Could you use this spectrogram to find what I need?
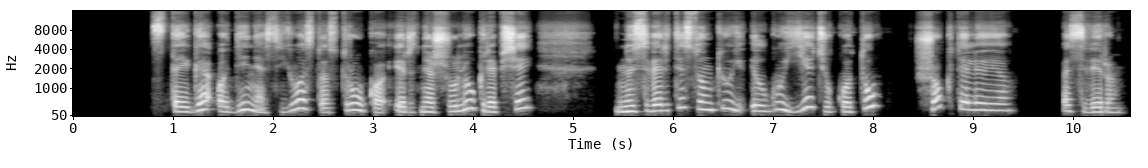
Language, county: Lithuanian, Utena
